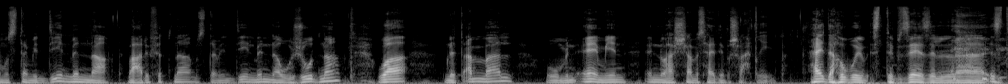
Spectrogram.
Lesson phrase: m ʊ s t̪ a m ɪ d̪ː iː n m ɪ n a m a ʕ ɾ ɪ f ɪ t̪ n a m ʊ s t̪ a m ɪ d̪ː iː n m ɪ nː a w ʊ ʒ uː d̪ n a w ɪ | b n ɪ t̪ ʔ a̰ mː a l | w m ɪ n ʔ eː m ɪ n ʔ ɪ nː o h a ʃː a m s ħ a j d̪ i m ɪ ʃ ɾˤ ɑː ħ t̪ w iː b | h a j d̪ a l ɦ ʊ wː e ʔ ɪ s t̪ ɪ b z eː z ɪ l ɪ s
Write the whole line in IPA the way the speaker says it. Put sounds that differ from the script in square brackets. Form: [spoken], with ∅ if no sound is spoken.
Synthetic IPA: m ʊ s t̪ a m ɪ d̪ː iː n m ɪ [nː] a m a ʕ ɾ ɪ f ɪ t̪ n a m ʊ s t̪ a m ɪ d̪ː iː n m ɪ nː a w ʊ ʒ uː d̪ n a w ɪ | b n ɪ t̪ ʔ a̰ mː a l | w m ɪ n ʔ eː m ɪ n ʔ ɪ nː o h a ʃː a m s [h] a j d̪ i m ɪ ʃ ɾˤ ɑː ħ t̪ [ɣ] iː b | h a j d̪ a [∅] ɦ ʊ wː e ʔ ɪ s t̪ ɪ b z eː z ɪ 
